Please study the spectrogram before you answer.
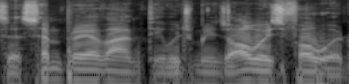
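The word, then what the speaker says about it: sempre avanti: you there's a saying in Italian it's a simpe aanti which means always forward right never backwards always forwards what is it sepre aanti aanti s aanti a aanti there you go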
